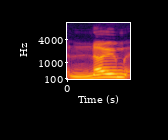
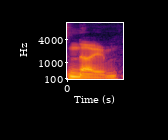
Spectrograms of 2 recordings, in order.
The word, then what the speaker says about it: GNOME: will point out that the developers of said project have said that they don't really mind which way you say it, both pronunciations are equally as valid so I'm not going to change the habit of a lifetime - it's GNOME. So let's dive in and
